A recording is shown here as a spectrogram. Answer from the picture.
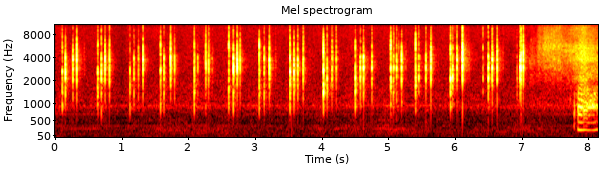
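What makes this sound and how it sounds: Long acrylic fingernails tap quickly on a coconut shell, making sharp, bright clicks in small clustered bursts with almost no ring. At the end the tapping gives way to a brief soft rubbing hiss.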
